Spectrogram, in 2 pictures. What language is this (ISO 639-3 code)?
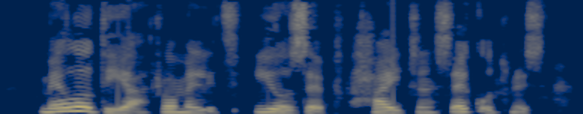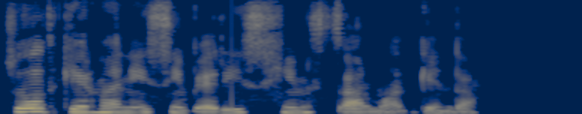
kat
